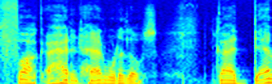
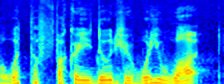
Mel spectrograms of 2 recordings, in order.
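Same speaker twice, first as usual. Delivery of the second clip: acted-out rude, unwelcoming, hostile tone. Retelling how some medical staff treated the visit: imitating hostile staff attitude. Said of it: "their attitude was just like".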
